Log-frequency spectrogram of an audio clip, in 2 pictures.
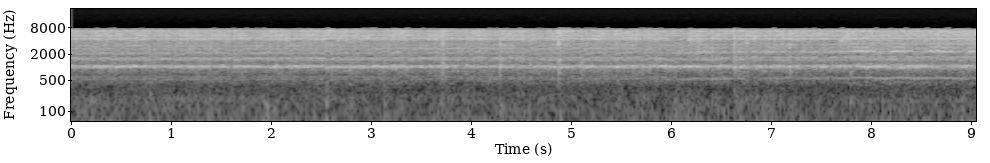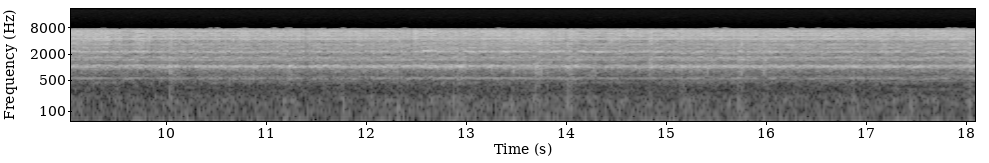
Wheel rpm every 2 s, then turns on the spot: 140, 140, 140, 140, 140, 150, 150, 150, 150.
none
